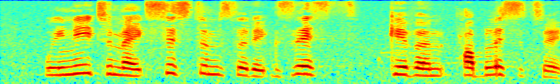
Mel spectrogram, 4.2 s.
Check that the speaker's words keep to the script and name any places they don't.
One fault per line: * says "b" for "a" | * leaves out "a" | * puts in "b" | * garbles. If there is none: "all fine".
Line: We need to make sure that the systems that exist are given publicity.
* leaves out "sure that the"
* leaves out "are"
